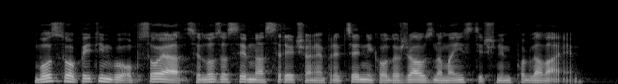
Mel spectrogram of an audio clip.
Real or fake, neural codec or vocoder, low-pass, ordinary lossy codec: fake; codec, 16 kHz, 2 kbps, FunCodec, trained on LibriTTS, 25 frames a second; 7.2 kHz; none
